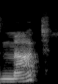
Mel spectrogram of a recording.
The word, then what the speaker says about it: math: diga math class, math, con el AE y el TH sin vibración al final, math.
